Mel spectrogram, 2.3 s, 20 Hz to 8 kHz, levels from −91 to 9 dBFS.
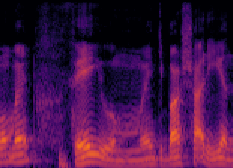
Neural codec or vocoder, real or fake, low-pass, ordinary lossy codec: none; real; none; none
